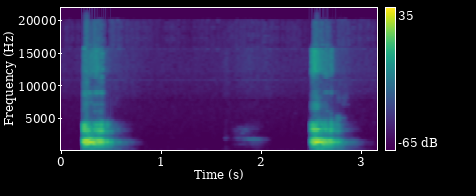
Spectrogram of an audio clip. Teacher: Fallen sharply. Like when you're angry and say no. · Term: last tone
